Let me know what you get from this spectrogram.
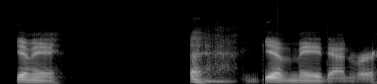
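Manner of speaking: annoyed, exasperated words said on a sigh. Giving a betting pick with an exasperated sigh. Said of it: "The exasperation in that fucking sigh".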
